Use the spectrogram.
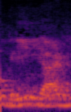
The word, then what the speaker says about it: Grignard: है और आप इसको ग्रीन यार्ड ही बोलें। आप बुक में भी इसको कंसल्ट कर सकते हैं, लिखा ग्रिग्नार्ड जाएगा बोला ग्रीन यार्ड जाएगा।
